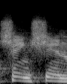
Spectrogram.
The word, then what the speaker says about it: Cheng Hsin: what that's random and it's spelled funny so like china trying to say that based on the spelling it looks like his sin and it's like you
